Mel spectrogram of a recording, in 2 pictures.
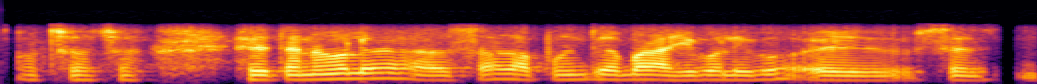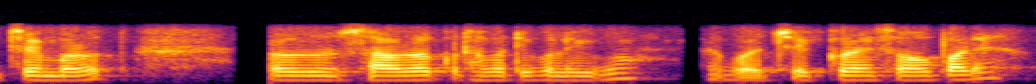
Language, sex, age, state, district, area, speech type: Assamese, male, 18-30, Assam, Sonitpur, urban, conversation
